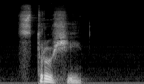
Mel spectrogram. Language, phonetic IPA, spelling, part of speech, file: Polish, [ˈstruɕi], strusi, adjective / noun, Pl-strusi.ogg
